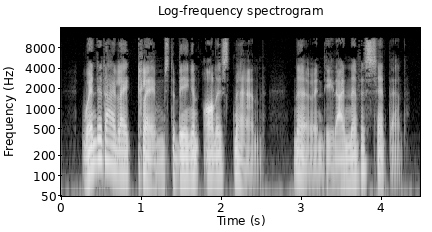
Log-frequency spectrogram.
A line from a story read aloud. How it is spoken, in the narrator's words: Philip murmured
